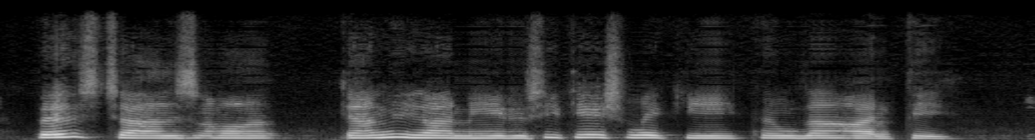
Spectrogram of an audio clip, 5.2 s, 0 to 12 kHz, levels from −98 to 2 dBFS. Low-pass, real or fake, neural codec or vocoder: 10.8 kHz; fake; codec, 24 kHz, 0.9 kbps, WavTokenizer, medium music audio release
